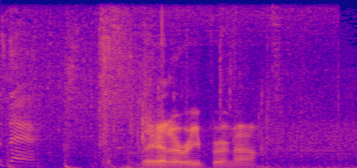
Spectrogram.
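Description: An explosion bursts with a loud bang.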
